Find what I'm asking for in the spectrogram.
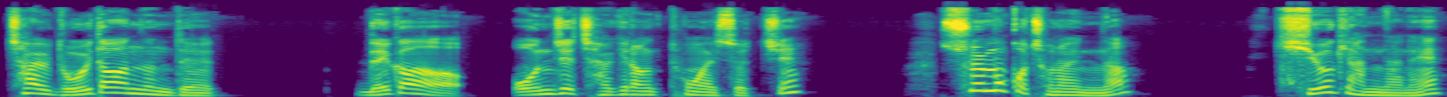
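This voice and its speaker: A man's voice: medium pitch, very animated, moderate pace, pauses often, darkish tone, no room sound, clean studio sound. A man voicing a playful, forgetful young woman about to be married, who talks casually and teasingly. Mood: casual, breezy. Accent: Busan dialect in some lines.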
